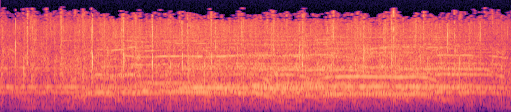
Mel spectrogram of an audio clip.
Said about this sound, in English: I was going to say, should I put in like some crowd noise in the back? I'm like, we'll see if we can maybe digitally add something later.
